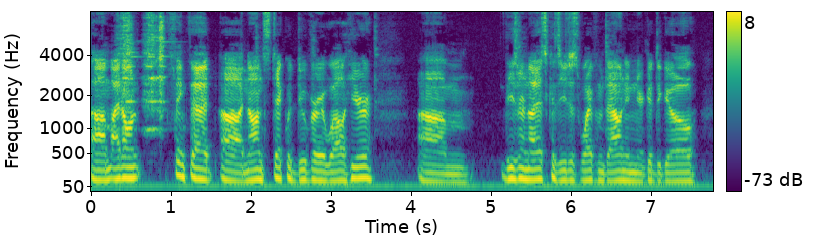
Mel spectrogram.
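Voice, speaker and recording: Noticeable background noise runs under this recording. A man with a Wisconsin accent talks at a moderate pace with ordinary pitch variation. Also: medium pitch for a man. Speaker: van life vlogger. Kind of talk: casual vlog talk. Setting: inside a van. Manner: hesitant, many ums.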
